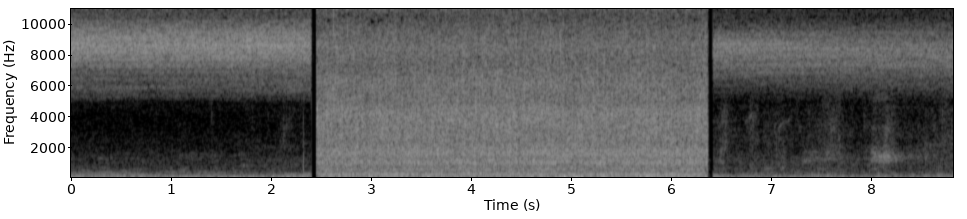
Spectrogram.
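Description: Water rushing through a small stone spillway, a loud, even splashing that starts and stops abruptly with the cuts, about two and a half seconds in and about four seconds later. Before and after it, insects drone steadily at a high pitch.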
